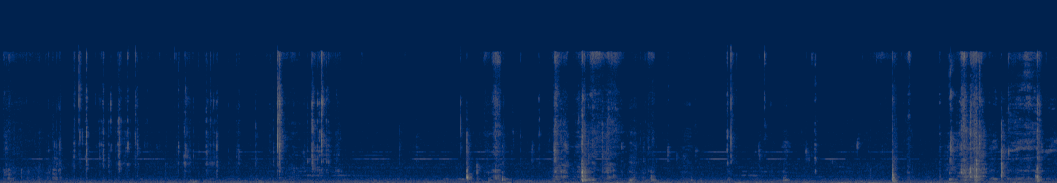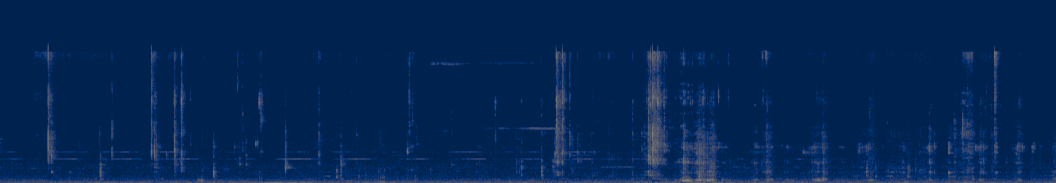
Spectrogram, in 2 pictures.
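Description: Crisp pani puri shells crunching as they are filled, bitten and chewed close to the microphone, with scattered short clicks and crunches.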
